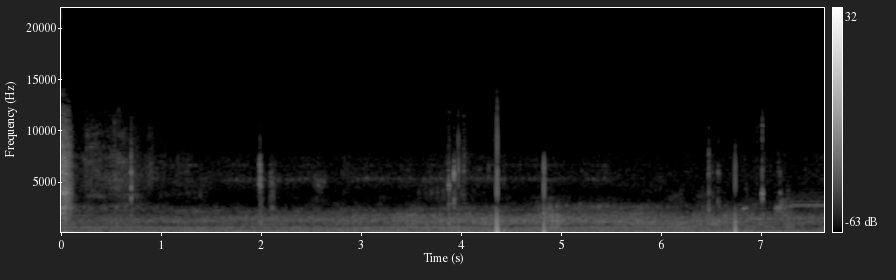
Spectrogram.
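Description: Steady drone of a distant engine, with a few faint clicks and taps about four and a half seconds in and again near seven seconds.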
